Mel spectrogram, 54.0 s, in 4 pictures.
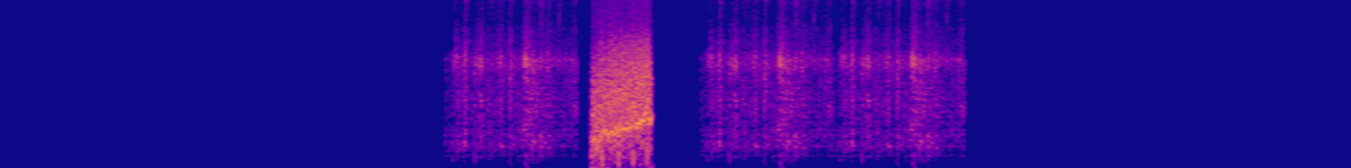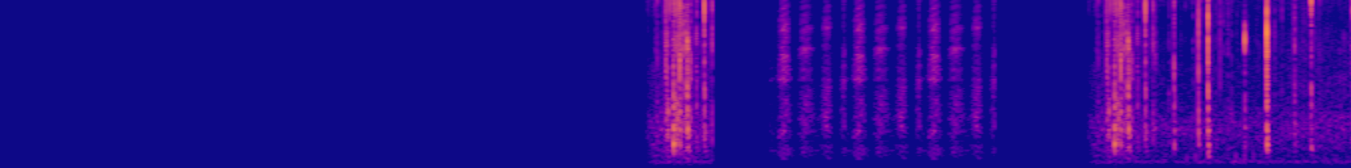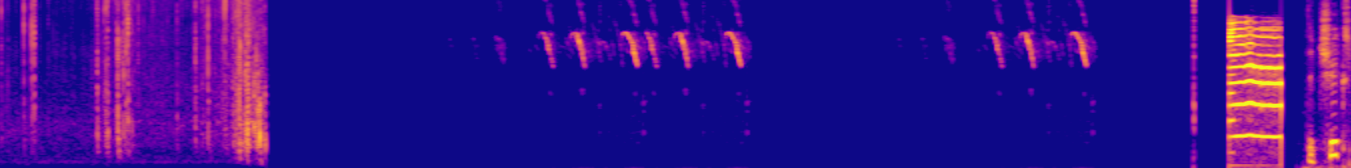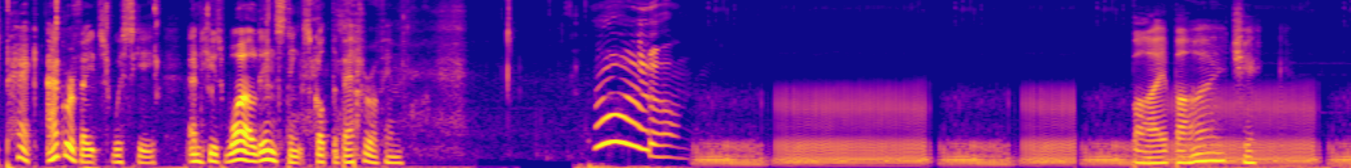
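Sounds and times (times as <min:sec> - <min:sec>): dry twigs crackling and rustling: 0:04.5 - 0:05.8, 0:07.0 - 0:09.6, 0:20.0 - 0:20.6, 0:24.4 - 0:29.7
twigs snapping: 0:20.0 - 0:20.6, 0:24.4 - 0:29.7
claws scratching tree bark: 0:24.4 - 0:29.7.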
